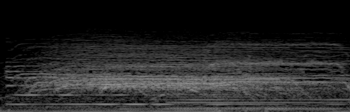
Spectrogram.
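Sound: women in audience screaming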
